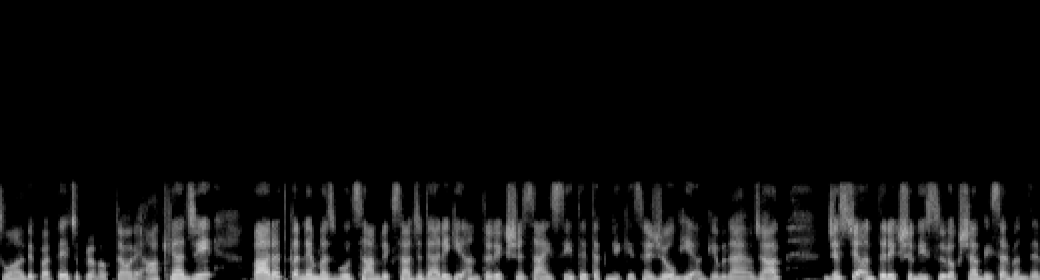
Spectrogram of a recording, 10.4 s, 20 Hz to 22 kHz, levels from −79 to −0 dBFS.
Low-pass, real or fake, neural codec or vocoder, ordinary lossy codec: none; fake; codec, 16 kHz, 2 kbps, X-Codec, HuBERT features, trained on general audio; none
